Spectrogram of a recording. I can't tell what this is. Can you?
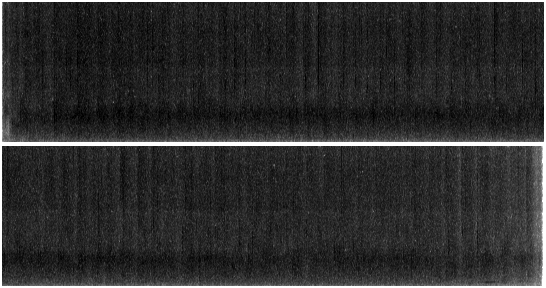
applause medium
Recorded in a medium concert hall
applause, audience, auditorium, clapping, concert, crowd, medium, theatre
